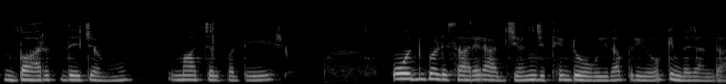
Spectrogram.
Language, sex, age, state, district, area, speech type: Dogri, female, 18-30, Jammu and Kashmir, Reasi, rural, spontaneous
